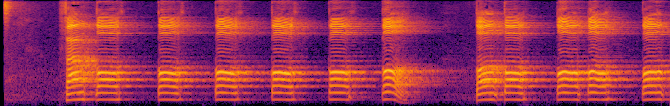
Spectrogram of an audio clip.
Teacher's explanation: Pangkal lidah bertemu dengan langit-langit yang belakang. Ujung atau pangkal lidah diangkat. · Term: Huruf Qa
